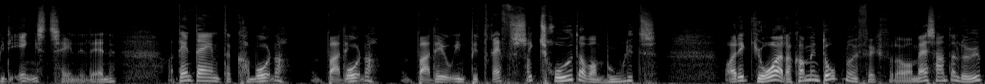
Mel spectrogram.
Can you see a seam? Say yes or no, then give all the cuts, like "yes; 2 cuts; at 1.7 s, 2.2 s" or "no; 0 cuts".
yes; 2 cuts; at 3.4 s, 5.3 s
